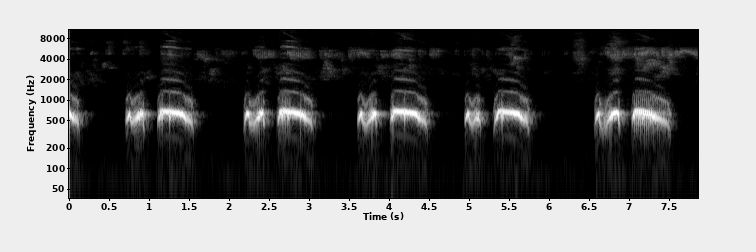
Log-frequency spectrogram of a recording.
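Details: Gáy gù cooing from a decoy spotted dove: five evenly spaced doublets, a clipped rising note and a fuller descending coo, roughly one phrase every one and a half seconds, silent surroundings.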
